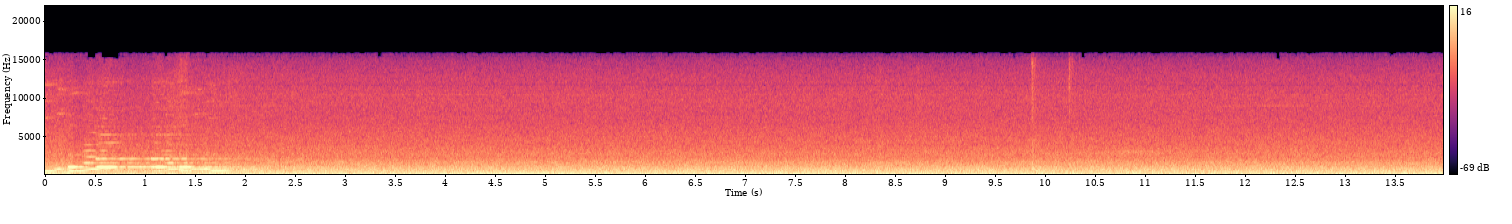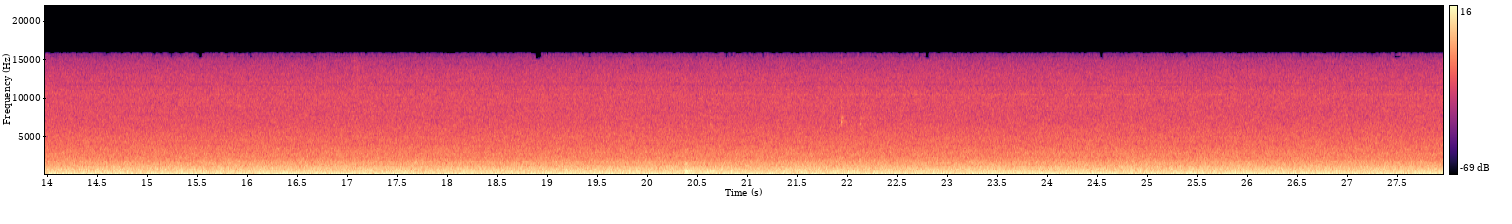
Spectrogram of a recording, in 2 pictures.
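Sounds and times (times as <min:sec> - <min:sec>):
platform chime: 0:00.0 - 0:03.2.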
